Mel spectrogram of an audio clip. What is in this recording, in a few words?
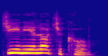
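"genealogical", British English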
